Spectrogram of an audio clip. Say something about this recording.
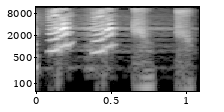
The sound of a virtual chipmunk. Part of my virtual beasts pack.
